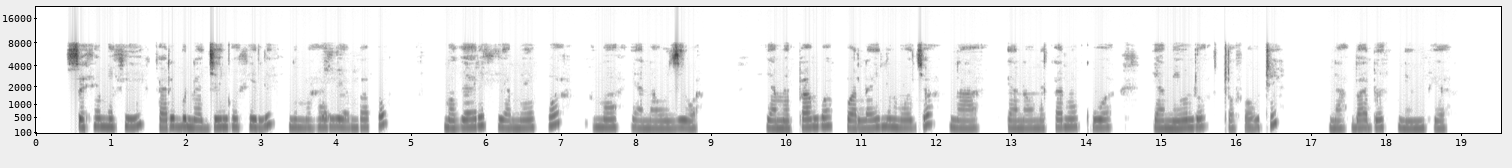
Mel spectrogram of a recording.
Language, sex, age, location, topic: Swahili, female, 36-49, Nakuru, finance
